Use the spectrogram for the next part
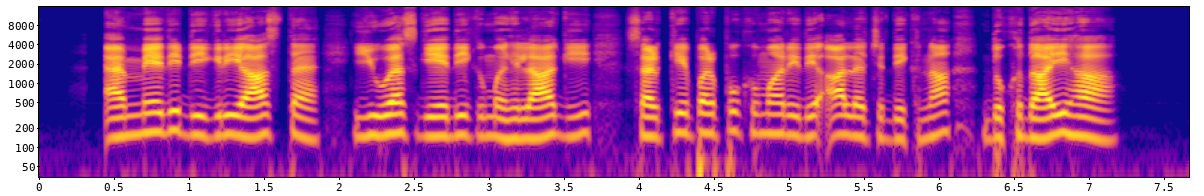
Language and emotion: Dogri, sad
